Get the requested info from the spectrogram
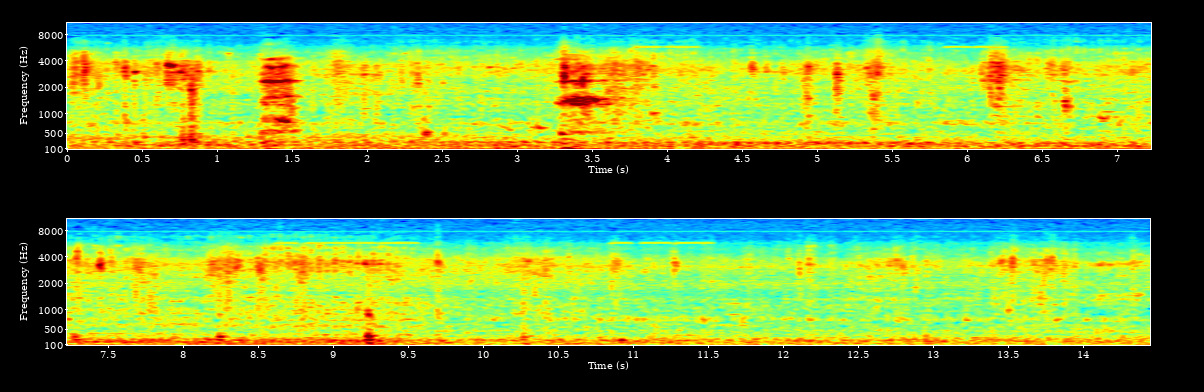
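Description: Outrigger boat's engine running steadily under way, with water and wind noise along the hull and a few brief knocks in the first four seconds.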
